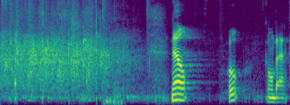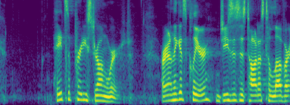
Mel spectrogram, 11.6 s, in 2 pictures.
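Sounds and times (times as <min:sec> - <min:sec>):
crowd clapping: 0:00.0 - 0:03.0
speech: 0:03.4 - 0:03.8, 0:04.6 - 0:06.0, 0:06.9 - 0:11.5.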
